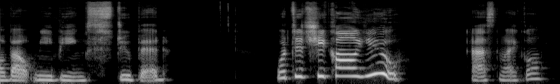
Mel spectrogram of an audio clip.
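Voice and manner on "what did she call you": put-on higher, louder curious boy; eager kid question. A narrator's reading. Michael asking grandpa about his nickname, higher and louder. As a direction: pipe up eagerly.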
